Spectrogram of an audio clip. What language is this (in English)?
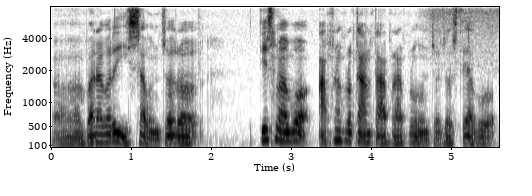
Nepali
